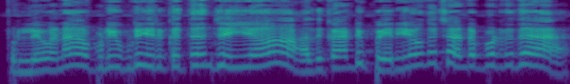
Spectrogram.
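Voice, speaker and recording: A stingy, kindly old village grandfather from a cartoon, voiced by a woman, with a Kanyakumari Tamil accent. He grumbles quickly in a fairly high, bright voice and scolds gently. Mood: gently scolding. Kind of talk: cartoon voice acting.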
